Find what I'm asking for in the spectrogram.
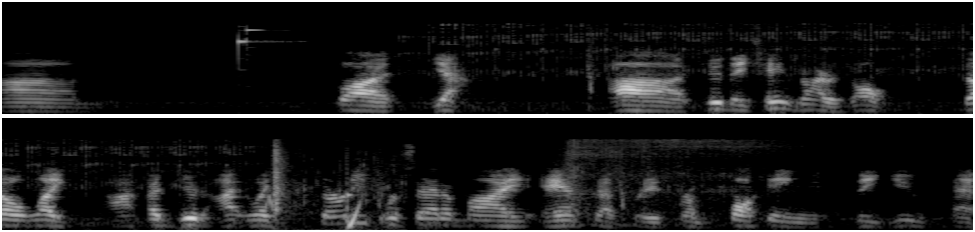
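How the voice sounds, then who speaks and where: A man's voice: on the high side, moderate pace, noisy background. A young man streaming, chatting casually, rambling and swearing with frequent laughs. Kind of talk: casual chat.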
